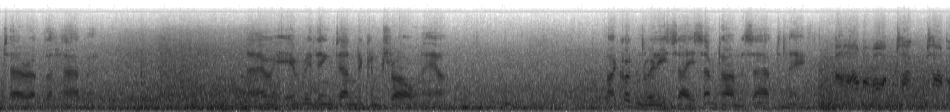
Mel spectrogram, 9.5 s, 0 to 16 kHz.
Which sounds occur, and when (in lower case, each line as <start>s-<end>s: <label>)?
0.0s-0.9s: man speaking
0.0s-9.5s: conversation
0.0s-9.5s: television
0.0s-9.5s: surf
2.4s-4.4s: man speaking
6.0s-8.0s: man speaking
8.3s-9.1s: man speaking
9.2s-9.5s: man speaking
